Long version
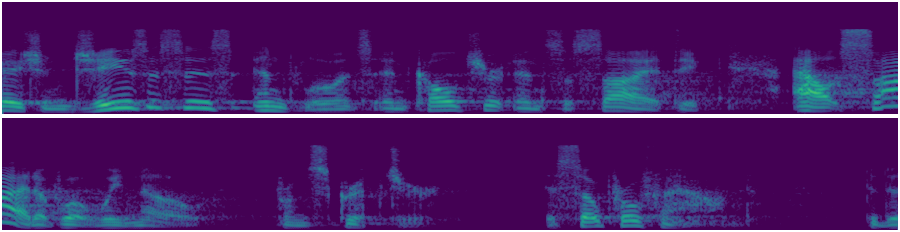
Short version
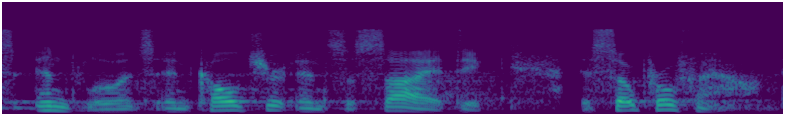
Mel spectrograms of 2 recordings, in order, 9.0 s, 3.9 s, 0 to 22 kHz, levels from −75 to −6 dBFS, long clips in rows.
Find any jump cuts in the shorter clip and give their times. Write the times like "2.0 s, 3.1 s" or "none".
2.8 s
